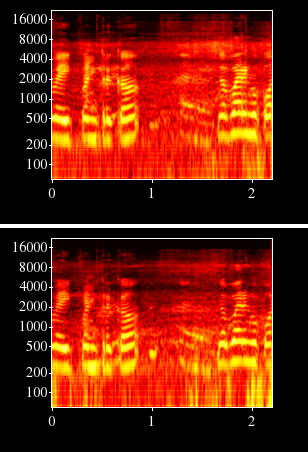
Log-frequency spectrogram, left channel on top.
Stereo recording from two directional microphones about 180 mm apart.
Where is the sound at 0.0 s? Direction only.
10° right (ahead or behind).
